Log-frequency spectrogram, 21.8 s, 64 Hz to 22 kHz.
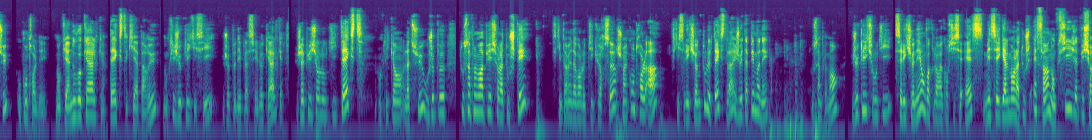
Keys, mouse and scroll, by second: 4.0-5.7 drag, 10.7 t, 13.2 ctrl+a, 15.0-16.0 typing.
